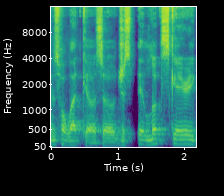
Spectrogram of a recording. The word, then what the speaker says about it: Hletko: that's all good man uh last name is holetco so just it looked scary because he got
